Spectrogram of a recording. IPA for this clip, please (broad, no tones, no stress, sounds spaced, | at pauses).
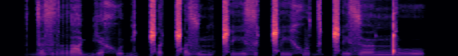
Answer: d ə z r a bʲ a x u bʲ ə ǁ ə ǁ ə z u m ǁ i z ə ǁ i x u d ə ǁ i z œ ŋ͡ǃ u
